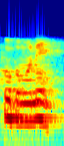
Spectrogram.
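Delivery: hupomone with stress on the E. Shown as a demonstration. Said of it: "tilde en la E". (hupomone con acento en la E)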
